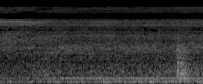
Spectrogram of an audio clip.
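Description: TIG welding on a stainless steel car muffler without filler rod gives a steady, even hiss that holds unbroken throughout, close and moderately loud, with a faint flutter near the end.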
